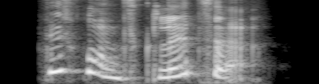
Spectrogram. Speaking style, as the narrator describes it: Martin said cheerfully

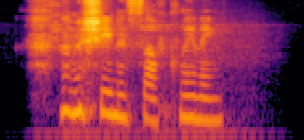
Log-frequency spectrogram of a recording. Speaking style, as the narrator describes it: Rodney pants into his ear, hot and intimate

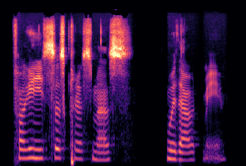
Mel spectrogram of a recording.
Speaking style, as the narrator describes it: said Matt with a sad sigh

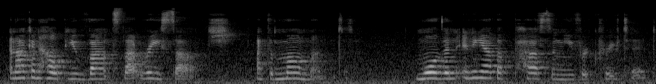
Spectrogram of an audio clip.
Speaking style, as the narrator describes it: he murmured

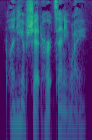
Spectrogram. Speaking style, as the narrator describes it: she rasps

